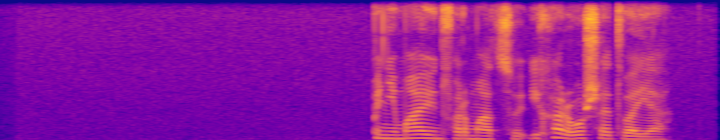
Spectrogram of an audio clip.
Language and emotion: Russian, neutral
